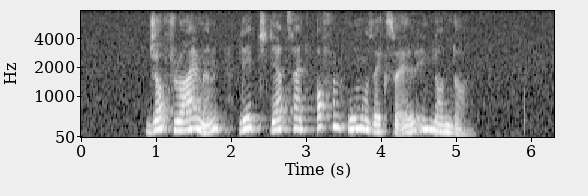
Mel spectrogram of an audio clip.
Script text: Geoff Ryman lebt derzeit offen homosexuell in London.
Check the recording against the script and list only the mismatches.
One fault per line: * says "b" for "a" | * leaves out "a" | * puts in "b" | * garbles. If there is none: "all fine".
all fine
